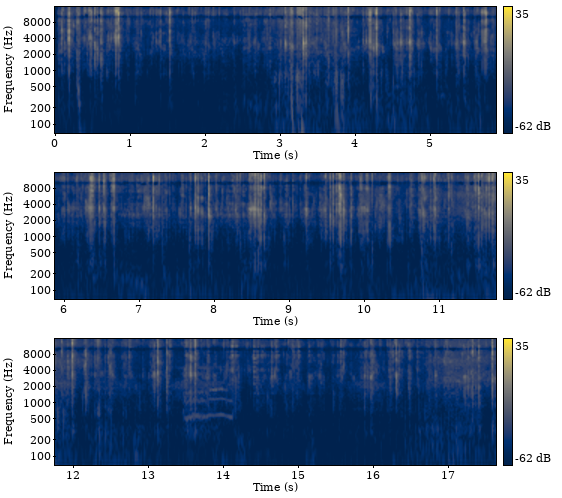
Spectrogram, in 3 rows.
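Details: Five Turkish Angora kittens, just starting on dry food, crunch and chew kibble with quick, crackly bites in a small room; recorded 27/01/2023.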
